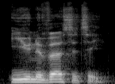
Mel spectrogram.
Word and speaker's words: university: University has a consonant sound you.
